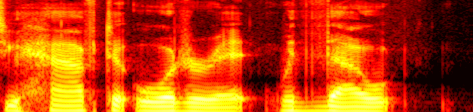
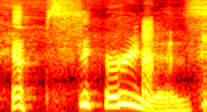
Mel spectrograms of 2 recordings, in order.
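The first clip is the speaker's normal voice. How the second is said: giggling through words; laughing; 11 semitones higher than usual. Real, not acted. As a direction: laugh while saying it. Laughing after mistake.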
